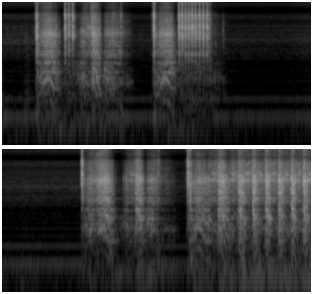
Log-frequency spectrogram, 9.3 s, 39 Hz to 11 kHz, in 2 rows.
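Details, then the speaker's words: 2000 Toyota Celica, 242,363 miles, no-start with a flat battery on the charger and a loose starter bolt found; several bursts of steady cranking at about three turns a second, none firing, before starting fluid is tried. Cause suspected, not confirmed. "i decided to try a bit of starting fluid to help me diagnose what exactly is going wrong here and to see if i could get it to run"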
